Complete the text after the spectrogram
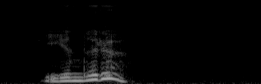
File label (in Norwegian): jynnerud, Numedalsmål; Gyllenrud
